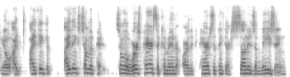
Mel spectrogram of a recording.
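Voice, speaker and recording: Rambling young coach on a call. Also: male voice, fairly high pitch, steady tone, fast. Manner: rambling, many fillers and restarts. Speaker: college lacrosse assistant coach. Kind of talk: casual talk on a video call. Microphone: video call.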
